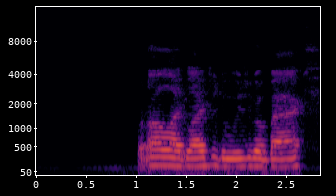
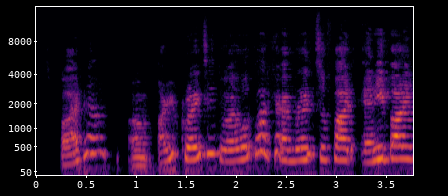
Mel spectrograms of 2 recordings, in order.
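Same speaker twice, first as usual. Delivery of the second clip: higher and louder, in disbelief; incredulous; 7 semitones higher, 7 dB louder than usual. Acted. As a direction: balk at the idea, outraged. Shocked at being asked to fight.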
